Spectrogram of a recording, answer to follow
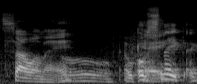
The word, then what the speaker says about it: Salome: and her snake friend salom not salami not salami it's pronounced salom oh okay oh snake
